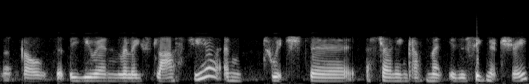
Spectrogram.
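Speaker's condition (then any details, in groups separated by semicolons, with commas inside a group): No condition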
